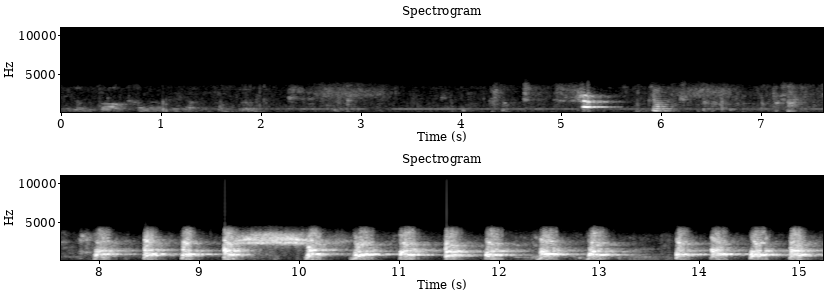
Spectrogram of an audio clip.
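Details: Miniature wirehaired dachshunds, a mother and son playing tug of war, with quiet scuffling first, then a fast run of sharp barks about three per second, loud and steady to the end.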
